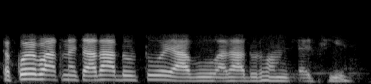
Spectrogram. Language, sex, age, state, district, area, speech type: Maithili, female, 45-60, Bihar, Madhepura, rural, conversation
